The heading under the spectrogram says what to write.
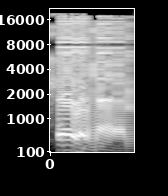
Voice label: "CARAVAN", Speak & Spell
